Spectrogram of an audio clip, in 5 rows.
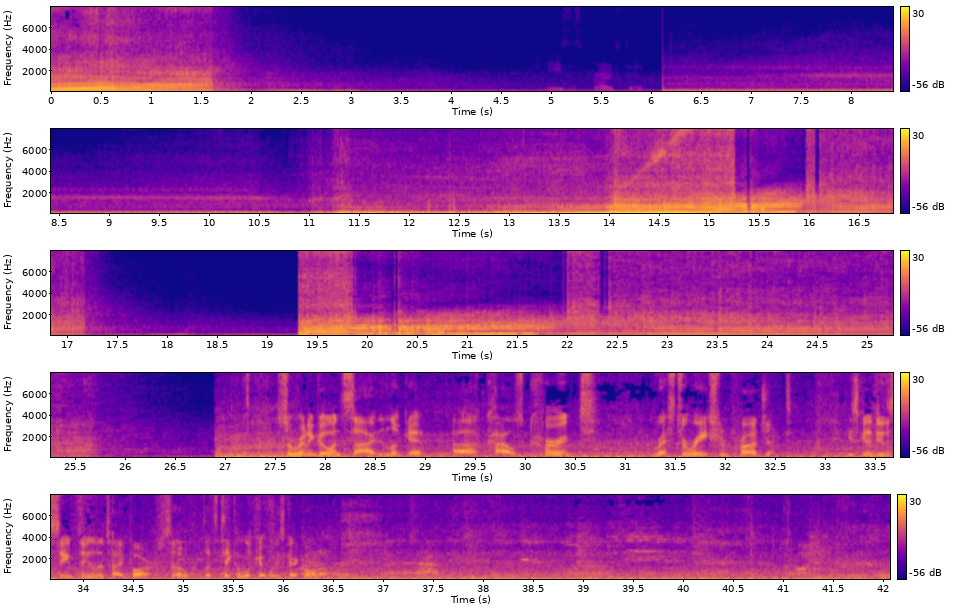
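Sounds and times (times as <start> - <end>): car engine revving hard: 0.0 - 3.1, 9.6 - 17.5, 19.3 - 26.2
car engine idling: 2.0 - 12.7, 26.1 - 42.0.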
